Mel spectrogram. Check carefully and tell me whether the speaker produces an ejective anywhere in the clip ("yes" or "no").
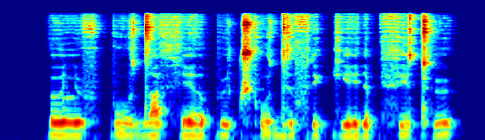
yes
